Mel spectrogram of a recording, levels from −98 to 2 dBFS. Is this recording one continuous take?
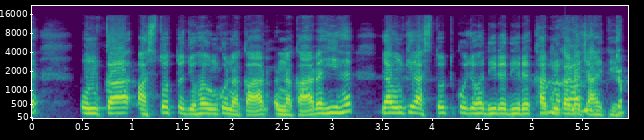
yes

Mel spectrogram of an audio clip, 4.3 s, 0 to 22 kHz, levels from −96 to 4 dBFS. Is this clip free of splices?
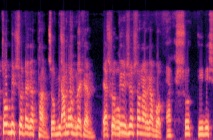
yes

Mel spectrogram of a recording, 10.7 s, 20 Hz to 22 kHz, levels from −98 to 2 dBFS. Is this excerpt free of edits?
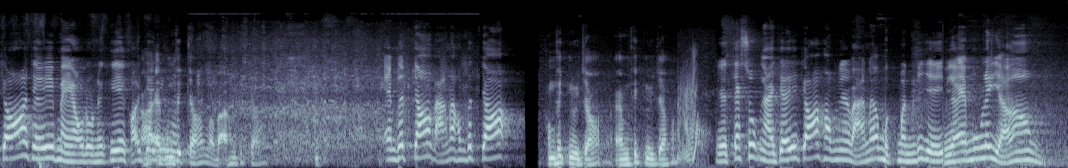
no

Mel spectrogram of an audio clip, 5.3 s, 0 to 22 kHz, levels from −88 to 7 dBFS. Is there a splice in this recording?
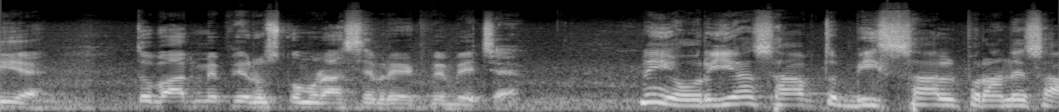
no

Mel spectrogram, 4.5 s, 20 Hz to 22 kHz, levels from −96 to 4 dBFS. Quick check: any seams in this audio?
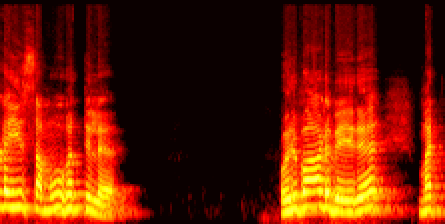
no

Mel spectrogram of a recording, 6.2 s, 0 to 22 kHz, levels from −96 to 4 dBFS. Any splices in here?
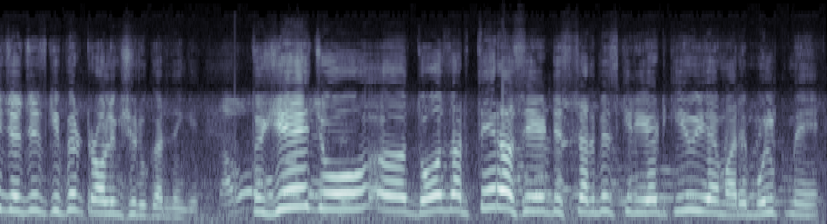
no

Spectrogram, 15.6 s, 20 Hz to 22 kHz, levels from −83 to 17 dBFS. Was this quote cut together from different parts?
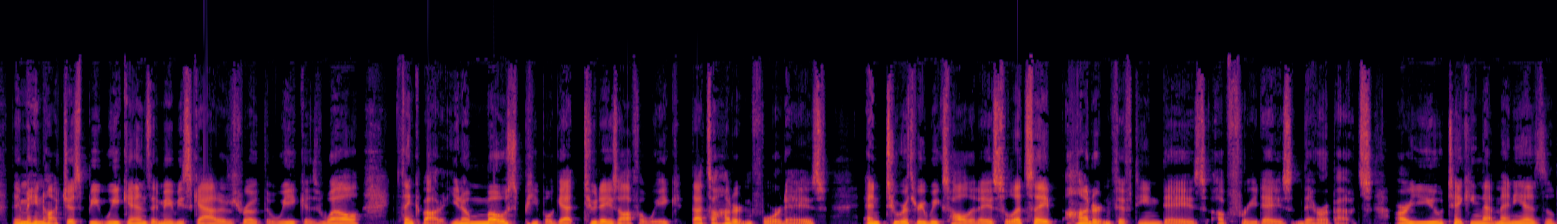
no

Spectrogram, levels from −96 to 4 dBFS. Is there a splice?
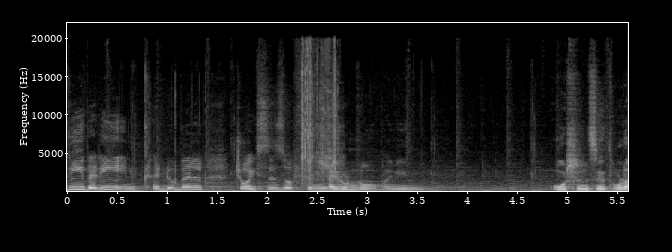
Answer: yes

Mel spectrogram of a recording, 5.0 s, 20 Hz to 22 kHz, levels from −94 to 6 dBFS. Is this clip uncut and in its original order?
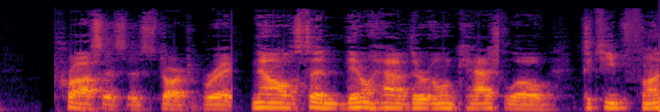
no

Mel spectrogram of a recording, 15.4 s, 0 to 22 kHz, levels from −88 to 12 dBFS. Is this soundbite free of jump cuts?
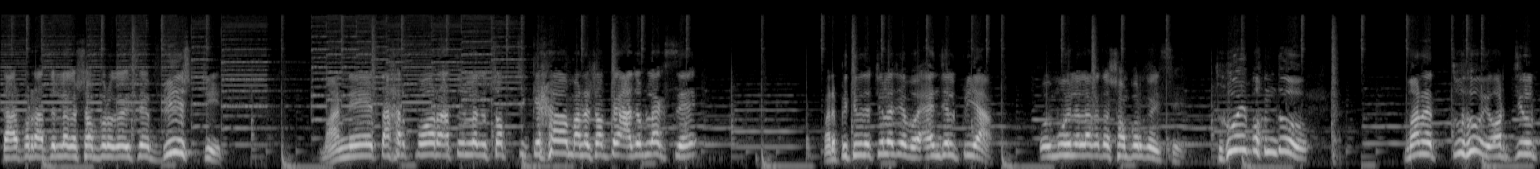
yes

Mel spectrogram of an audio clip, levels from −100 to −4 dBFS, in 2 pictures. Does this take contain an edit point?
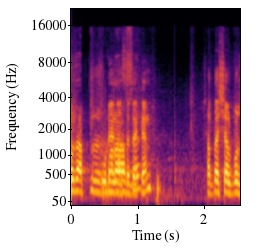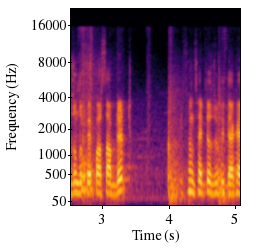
no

